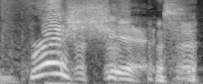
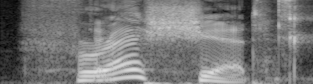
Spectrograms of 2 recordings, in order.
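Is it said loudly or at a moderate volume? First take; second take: loudly; moderate. First: It is shouted very loudly. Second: It is said at a moderate volume.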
